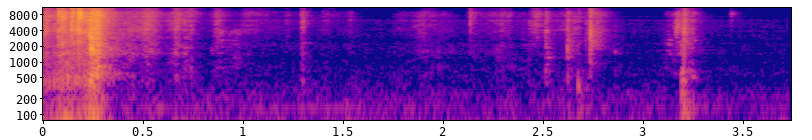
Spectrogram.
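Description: A deck of Elemental Oracle cards is shuffled up close, one quick riffling burst at the start followed by faint scattered card slides and taps.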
